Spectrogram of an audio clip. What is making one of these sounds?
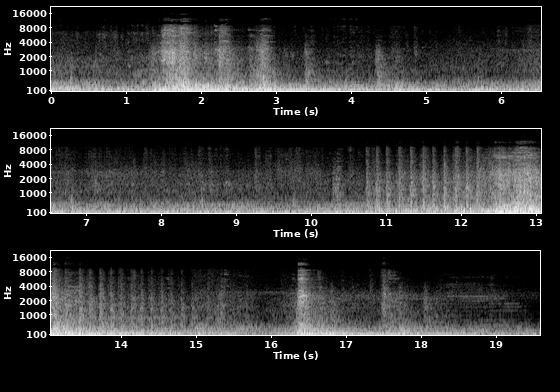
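Freight cars rumble and rattle past on the rails.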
